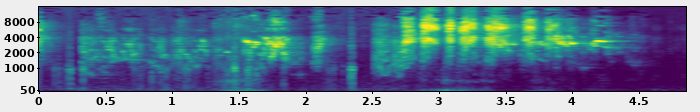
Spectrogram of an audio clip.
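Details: Budgerigars kept as pets chirping: dense, scratchy warbling chatter with rapid squawky notes, briefly interrupted by a pause near the middle before resuming and fading out.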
